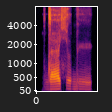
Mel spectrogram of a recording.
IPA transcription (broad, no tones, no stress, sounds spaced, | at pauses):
d æ ç ɯ b y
